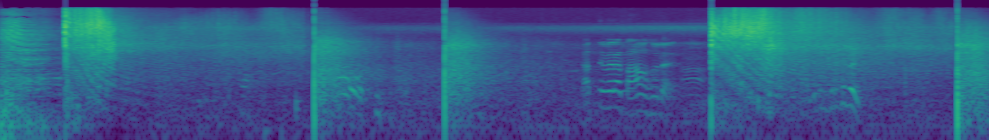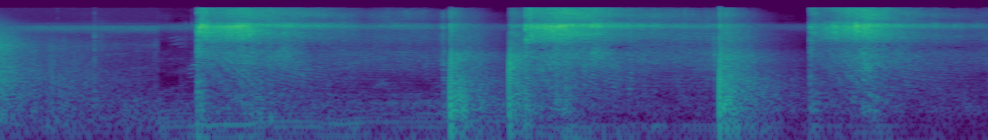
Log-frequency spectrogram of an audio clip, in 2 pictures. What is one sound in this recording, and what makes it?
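Fireworks crackle and fizz.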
